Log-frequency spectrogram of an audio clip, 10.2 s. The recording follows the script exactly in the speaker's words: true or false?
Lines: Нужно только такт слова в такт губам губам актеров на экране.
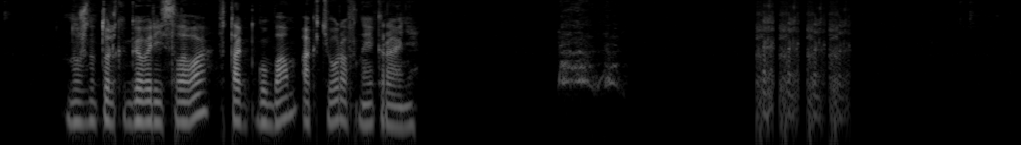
false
